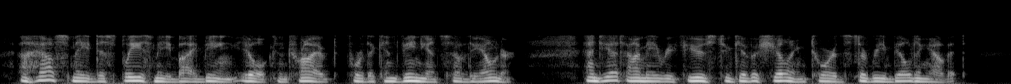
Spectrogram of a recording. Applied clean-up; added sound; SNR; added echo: none; none; none; none.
